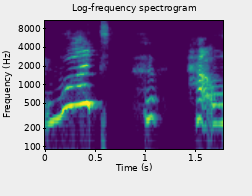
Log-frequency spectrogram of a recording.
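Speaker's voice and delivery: very high-pitched, baffled squeal; high, astonished exclamation; incredulous. Retold or imitated. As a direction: recreate utter disbelief, voice shooting way up. Retells own disbelief at the line.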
